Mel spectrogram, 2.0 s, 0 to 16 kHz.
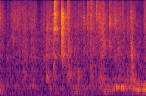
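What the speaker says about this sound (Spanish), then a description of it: "las palomas van trabajando bien" Racing pigeons in training for an 800 km race coo softly and steadily close by in their loft, with no voices.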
